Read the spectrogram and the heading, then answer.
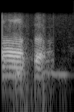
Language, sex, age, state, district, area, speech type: Maithili, male, 45-60, Bihar, Supaul, rural, conversation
